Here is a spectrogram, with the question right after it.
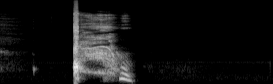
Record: cough_length: 2.7 s
cough_amplitude: 32768
cough_signal_mean_std_ratio: 0.29
survey_phase: alpha (2021-03-01 to 2021-08-12)
age: 45-64
gender: Female
wearing_mask: 'No'
symptom_cough_any: true
symptom_headache: true
symptom_onset: 6 days
smoker_status: Ex-smoker
respiratory_condition_asthma: true
respiratory_condition_other: false
recruitment_source: Test and Trace
submission_delay: 2 days
covid_test_result: Positive
covid_test_method: RT-qPCR
covid_ct_value: 15.0
covid_ct_gene: N gene
covid_ct_mean: 15.0
covid_viral_load: 12000000 copies/ml
covid_viral_load_category: High viral load (>1M copies/ml)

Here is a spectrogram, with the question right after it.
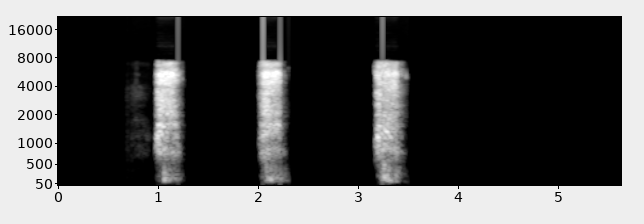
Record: exhalation_length: 5.6 s
exhalation_amplitude: 32365
exhalation_signal_mean_std_ratio: 0.28
survey_phase: beta (2021-08-13 to 2022-03-07)
age: 18-44
gender: Female
wearing_mask: 'No'
symptom_none: true
smoker_status: Never smoked
respiratory_condition_asthma: false
respiratory_condition_other: false
recruitment_source: REACT
submission_delay: 2 days
covid_test_result: Negative
covid_test_method: RT-qPCR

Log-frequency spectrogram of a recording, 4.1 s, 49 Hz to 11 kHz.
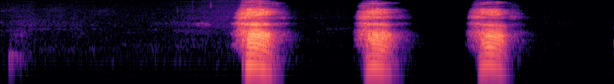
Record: exhalation_length: 4.1 s
exhalation_amplitude: 30571
exhalation_signal_mean_std_ratio: 0.25
survey_phase: beta (2021-08-13 to 2022-03-07)
age: 65+
gender: Male
wearing_mask: 'No'
symptom_cough_any: true
symptom_runny_or_blocked_nose: true
symptom_sore_throat: true
symptom_fatigue: true
symptom_headache: true
symptom_onset: 4 days
smoker_status: Never smoked
respiratory_condition_asthma: false
respiratory_condition_other: false
recruitment_source: Test and Trace
submission_delay: 1 day
covid_test_result: Positive
covid_test_method: RT-qPCR
covid_ct_value: 13.5
covid_ct_gene: ORF1ab gene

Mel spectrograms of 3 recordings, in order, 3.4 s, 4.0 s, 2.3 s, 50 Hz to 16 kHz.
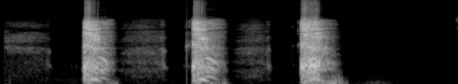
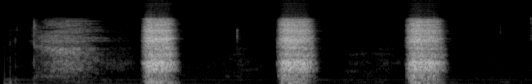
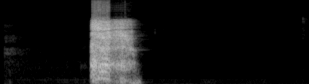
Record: three_cough_length: 3.4 s
three_cough_amplitude: 31887
three_cough_signal_mean_std_ratio: 0.34
exhalation_length: 4.0 s
exhalation_amplitude: 31228
exhalation_signal_mean_std_ratio: 0.35
cough_length: 2.3 s
cough_amplitude: 31025
cough_signal_mean_std_ratio: 0.3
survey_phase: alpha (2021-03-01 to 2021-08-12)
age: 45-64
gender: Female
wearing_mask: 'No'
symptom_none: true
smoker_status: Ex-smoker
respiratory_condition_asthma: false
respiratory_condition_other: false
recruitment_source: REACT
submission_delay: 6 days
covid_test_result: Negative
covid_test_method: RT-qPCR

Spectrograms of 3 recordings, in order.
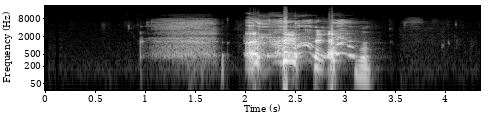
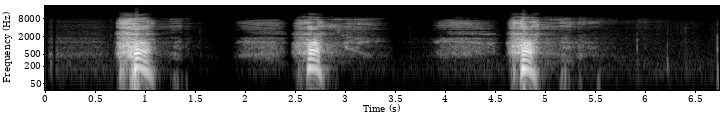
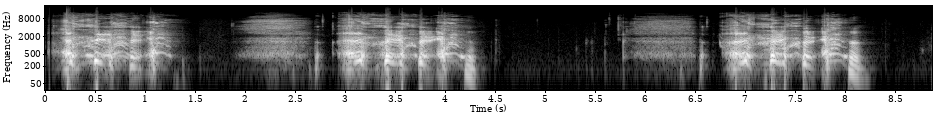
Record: cough_length: 4.4 s
cough_amplitude: 32768
cough_signal_mean_std_ratio: 0.36
exhalation_length: 6.7 s
exhalation_amplitude: 32767
exhalation_signal_mean_std_ratio: 0.23
three_cough_length: 8.9 s
three_cough_amplitude: 32768
three_cough_signal_mean_std_ratio: 0.46
survey_phase: beta (2021-08-13 to 2022-03-07)
age: 45-64
gender: Male
wearing_mask: 'No'
symptom_cough_any: true
symptom_runny_or_blocked_nose: true
symptom_sore_throat: true
symptom_fatigue: true
symptom_fever_high_temperature: true
symptom_headache: true
symptom_onset: 4 days
smoker_status: Never smoked
respiratory_condition_asthma: false
respiratory_condition_other: false
recruitment_source: Test and Trace
submission_delay: 1 day
covid_test_result: Positive
covid_test_method: ePCR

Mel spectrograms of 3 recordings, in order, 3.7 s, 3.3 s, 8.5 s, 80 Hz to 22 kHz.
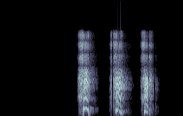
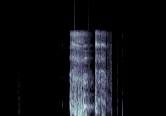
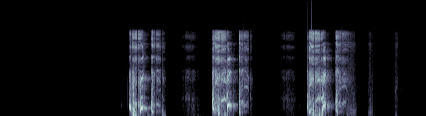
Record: exhalation_length: 3.7 s
exhalation_amplitude: 29328
exhalation_signal_mean_std_ratio: 0.31
cough_length: 3.3 s
cough_amplitude: 30268
cough_signal_mean_std_ratio: 0.3
three_cough_length: 8.5 s
three_cough_amplitude: 31585
three_cough_signal_mean_std_ratio: 0.3
survey_phase: beta (2021-08-13 to 2022-03-07)
age: 45-64
gender: Female
wearing_mask: 'No'
symptom_none: true
smoker_status: Never smoked
respiratory_condition_asthma: true
respiratory_condition_other: false
recruitment_source: REACT
submission_delay: 8 days
covid_test_result: Negative
covid_test_method: RT-qPCR
influenza_a_test_result: Negative
influenza_b_test_result: Negative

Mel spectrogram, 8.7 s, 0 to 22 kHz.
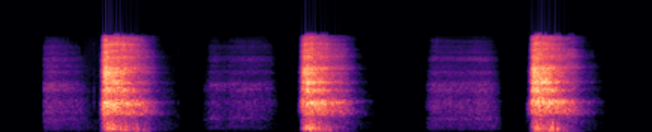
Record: exhalation_length: 8.7 s
exhalation_amplitude: 32768
exhalation_signal_mean_std_ratio: 0.33
survey_phase: beta (2021-08-13 to 2022-03-07)
age: 45-64
gender: Male
wearing_mask: 'No'
symptom_none: true
smoker_status: Ex-smoker
respiratory_condition_asthma: false
respiratory_condition_other: false
recruitment_source: REACT
submission_delay: 1 day
covid_test_result: Negative
covid_test_method: RT-qPCR
influenza_a_test_result: Negative
influenza_b_test_result: Negative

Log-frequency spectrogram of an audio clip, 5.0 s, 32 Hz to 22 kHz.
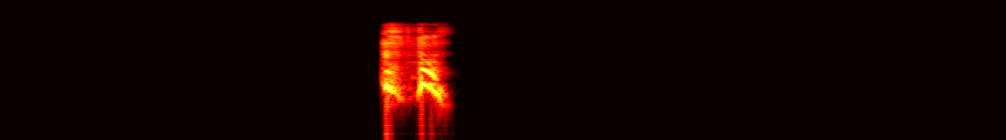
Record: cough_length: 5.0 s
cough_amplitude: 28117
cough_signal_mean_std_ratio: 0.16
survey_phase: beta (2021-08-13 to 2022-03-07)
age: 45-64
gender: Female
wearing_mask: 'No'
symptom_abdominal_pain: true
symptom_fatigue: true
symptom_headache: true
symptom_onset: 8 days
smoker_status: Ex-smoker
respiratory_condition_asthma: false
respiratory_condition_other: false
recruitment_source: REACT
submission_delay: 1 day
covid_test_result: Negative
covid_test_method: RT-qPCR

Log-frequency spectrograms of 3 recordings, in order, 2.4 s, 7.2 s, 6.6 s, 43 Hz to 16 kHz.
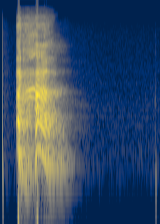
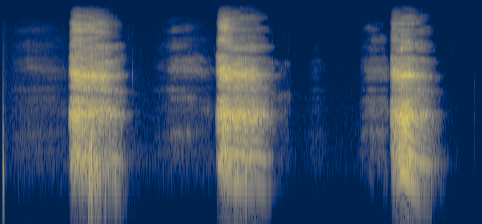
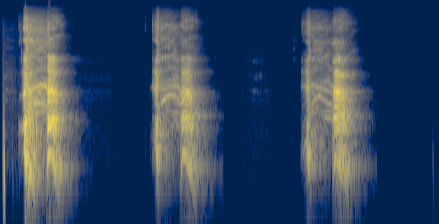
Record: cough_length: 2.4 s
cough_amplitude: 32768
cough_signal_mean_std_ratio: 0.35
exhalation_length: 7.2 s
exhalation_amplitude: 10395
exhalation_signal_mean_std_ratio: 0.41
three_cough_length: 6.6 s
three_cough_amplitude: 31358
three_cough_signal_mean_std_ratio: 0.31
survey_phase: beta (2021-08-13 to 2022-03-07)
age: 65+
gender: Male
wearing_mask: 'No'
symptom_none: true
smoker_status: Ex-smoker
respiratory_condition_asthma: false
respiratory_condition_other: false
recruitment_source: REACT
submission_delay: 3 days
covid_test_result: Negative
covid_test_method: RT-qPCR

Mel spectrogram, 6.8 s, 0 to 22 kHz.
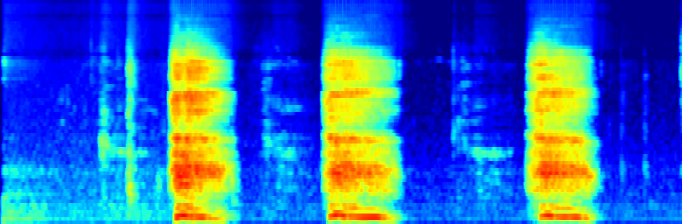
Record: exhalation_length: 6.8 s
exhalation_amplitude: 32768
exhalation_signal_mean_std_ratio: 0.41
survey_phase: beta (2021-08-13 to 2022-03-07)
age: 18-44
gender: Male
wearing_mask: 'No'
symptom_cough_any: true
symptom_new_continuous_cough: true
symptom_runny_or_blocked_nose: true
symptom_sore_throat: true
symptom_fatigue: true
symptom_fever_high_temperature: true
symptom_headache: true
smoker_status: Never smoked
respiratory_condition_asthma: false
respiratory_condition_other: false
recruitment_source: REACT
submission_delay: 3 days
covid_test_result: Negative
covid_test_method: RT-qPCR
influenza_a_test_result: Negative
influenza_b_test_result: Negative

